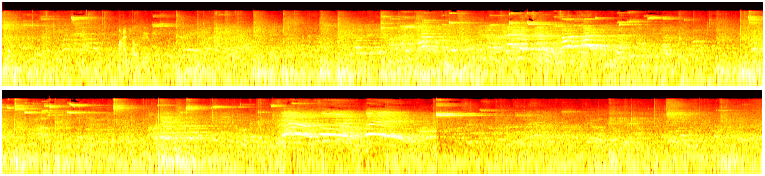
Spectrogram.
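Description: A basketball game on a hardwood court: the ball bounces as it is dribbled and passed, amid short knocks and players' shouts. It all echoes around a large hall, and the shouting swells twice, about a third of the way in and again past the middle.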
